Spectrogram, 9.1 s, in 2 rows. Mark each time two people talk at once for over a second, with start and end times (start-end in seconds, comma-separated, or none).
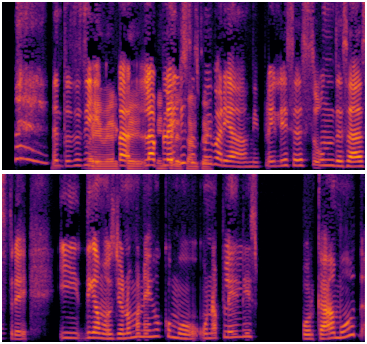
1.0-2.6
